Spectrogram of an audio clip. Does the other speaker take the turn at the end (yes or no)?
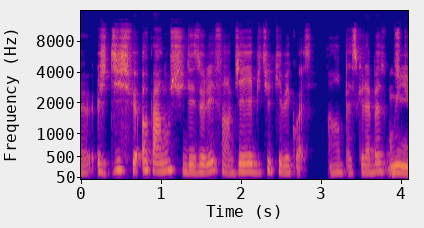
no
